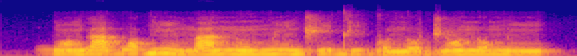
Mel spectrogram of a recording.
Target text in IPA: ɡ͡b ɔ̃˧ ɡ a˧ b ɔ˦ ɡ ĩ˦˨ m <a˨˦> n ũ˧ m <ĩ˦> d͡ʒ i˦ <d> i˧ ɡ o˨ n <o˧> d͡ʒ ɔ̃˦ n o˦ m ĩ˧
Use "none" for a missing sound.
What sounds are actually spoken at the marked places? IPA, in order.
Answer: a˨˦, ĩ˦, d, o˧

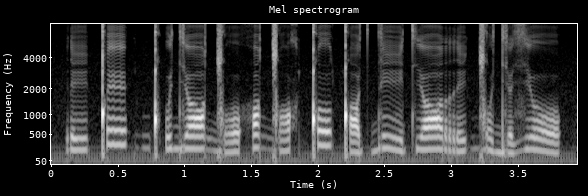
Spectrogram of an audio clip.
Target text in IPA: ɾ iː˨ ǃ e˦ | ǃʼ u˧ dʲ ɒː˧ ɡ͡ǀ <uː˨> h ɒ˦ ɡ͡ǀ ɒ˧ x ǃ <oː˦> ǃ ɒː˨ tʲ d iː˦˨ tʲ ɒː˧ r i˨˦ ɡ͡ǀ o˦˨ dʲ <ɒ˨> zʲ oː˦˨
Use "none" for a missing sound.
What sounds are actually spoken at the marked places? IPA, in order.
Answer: oː˨, oː˦, ɒ˨

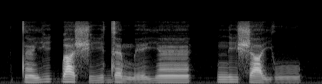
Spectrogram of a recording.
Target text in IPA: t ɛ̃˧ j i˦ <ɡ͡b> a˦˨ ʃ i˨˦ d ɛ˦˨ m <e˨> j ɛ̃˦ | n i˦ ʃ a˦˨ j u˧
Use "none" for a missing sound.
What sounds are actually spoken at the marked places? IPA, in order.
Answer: ɡ͡b, e˨˦

